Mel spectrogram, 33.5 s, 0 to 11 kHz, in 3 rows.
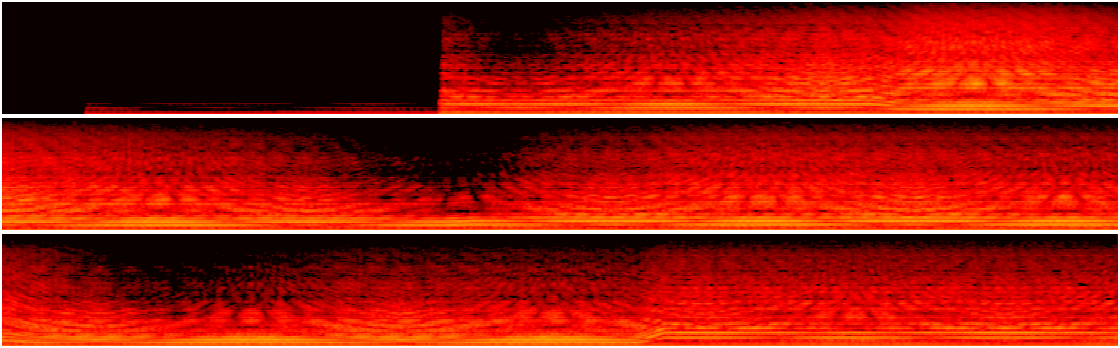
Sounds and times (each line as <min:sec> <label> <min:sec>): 0:04.4 dark drone 0:33.4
